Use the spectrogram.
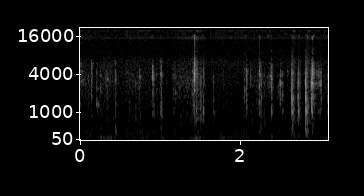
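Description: Keys on a computer keyboard are tapped in short, uneven bursts, quiet and close, with brief pauses and then a quicker run of clicks near the end.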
